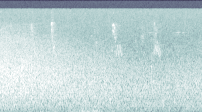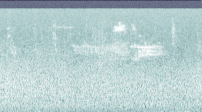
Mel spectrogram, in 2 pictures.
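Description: Faint, short, high bird chirps scattered over a steady rushing background noise that eases over the first few seconds.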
